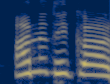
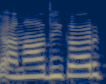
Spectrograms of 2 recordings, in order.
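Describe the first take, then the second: First: No long vowel follows the first syllable. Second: A long 'aa' vowel follows the first syllable. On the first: The speaker calls it right. "अनधिकार होता है" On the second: The speaker calls it wrong. "अनाधिकार कहना ही गलत है"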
